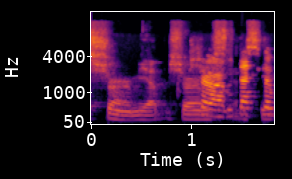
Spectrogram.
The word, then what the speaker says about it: SHRM: it wrong um SHRM how do I pronounce that shrimp that's that's Sherm yeah sure sure that's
